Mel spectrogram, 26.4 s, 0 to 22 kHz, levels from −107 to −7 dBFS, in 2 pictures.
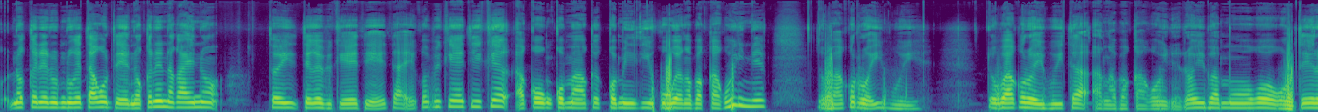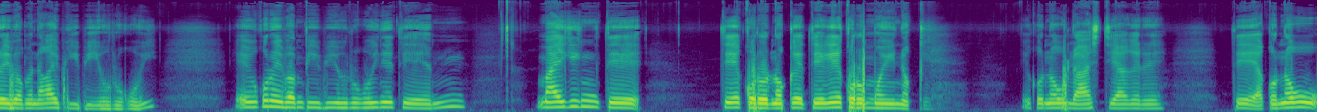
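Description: Nothing in this speech recording stands out as a technical fault, so there's no problem here to point to.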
